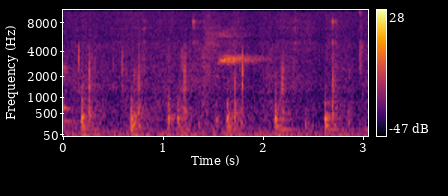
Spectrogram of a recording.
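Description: Footsteps walk at a steady, even pace, about six or seven firm steps on a hard floor, with a brief faint high-pitched tone sounding midway, as people walk to the doctors' room.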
